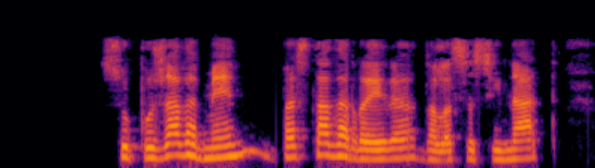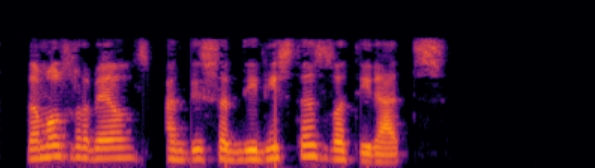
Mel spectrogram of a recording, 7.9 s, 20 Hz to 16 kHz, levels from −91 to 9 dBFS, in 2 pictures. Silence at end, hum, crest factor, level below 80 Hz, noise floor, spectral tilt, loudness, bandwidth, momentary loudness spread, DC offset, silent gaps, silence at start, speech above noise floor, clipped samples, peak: 1.05 s; none; 18 dB; -56 dBFS; under -90 dBFS; -4 dB/octave; -19 LUFS; 7.8 kHz; 9 LU; under 0.1%; none; 0.7 s; over 71 dB; under 0.1%; -2 dBFS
